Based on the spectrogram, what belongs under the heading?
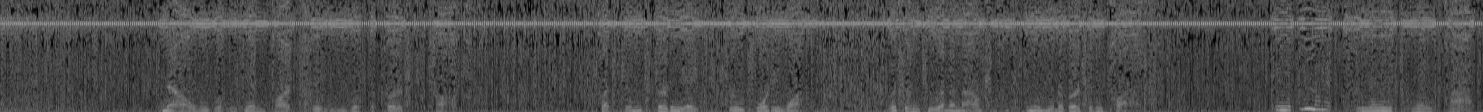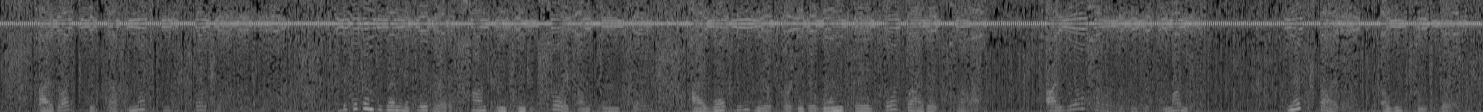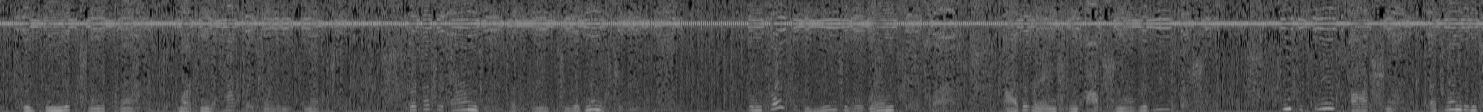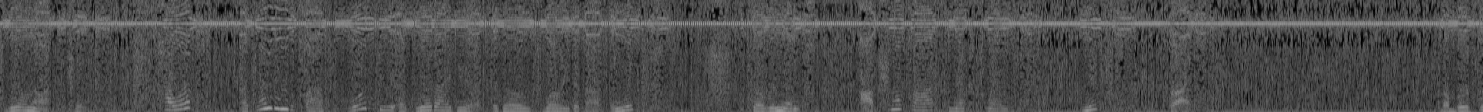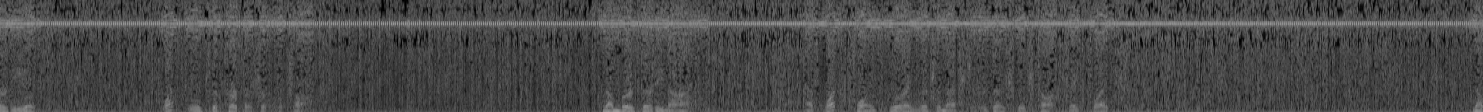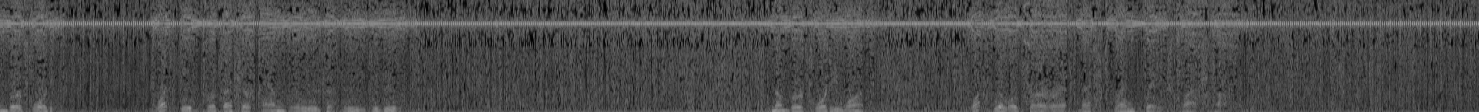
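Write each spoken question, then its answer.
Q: What is the purpose of the talk?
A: To discuss next week's schedule

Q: What did Professor Andrews agree to do?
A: Give the midterm exam

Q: What will occur at next Wednesday's class time?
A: An optional review session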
